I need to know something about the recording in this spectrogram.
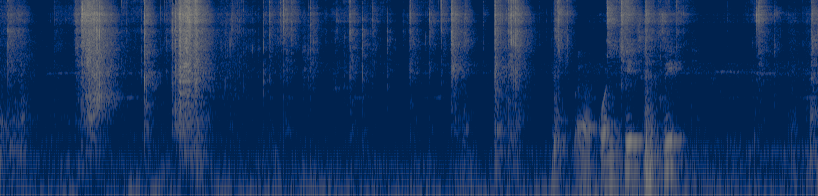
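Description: Packing tape rips and screeches off a roll.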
